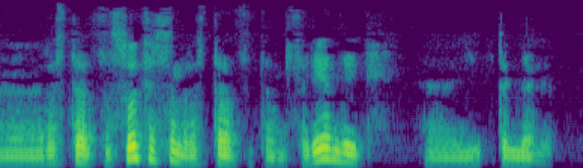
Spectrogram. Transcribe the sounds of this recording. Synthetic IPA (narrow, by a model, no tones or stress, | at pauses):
ɾɐst̪at̪səsofʲɪsəmrɐst̪at̪sːət̪amsɐɾʲe̞nd̪əj | ɪt̪aɡ̚d̪alʲɪjə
